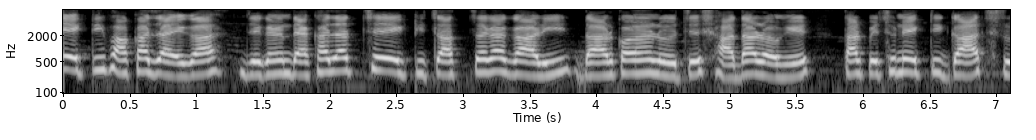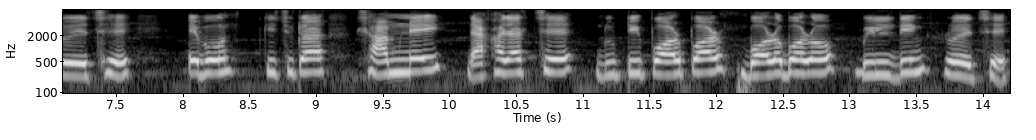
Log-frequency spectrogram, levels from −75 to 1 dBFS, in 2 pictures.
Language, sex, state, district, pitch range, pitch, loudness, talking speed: Bengali, female, West Bengal, North 24 Parganas, 250-285 Hz, 270 Hz, -16 LUFS, 130 wpm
